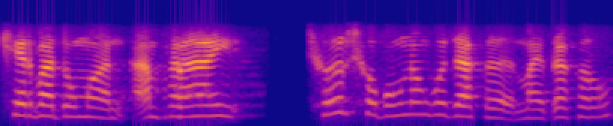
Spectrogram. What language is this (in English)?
Bodo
